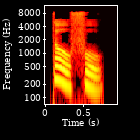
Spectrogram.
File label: "豆腐 dou fu", Chinese; cyberchinese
